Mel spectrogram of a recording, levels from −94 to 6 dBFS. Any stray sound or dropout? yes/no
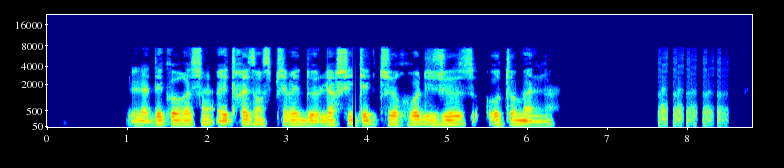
yes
